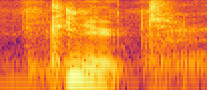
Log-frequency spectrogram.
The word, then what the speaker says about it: Canute: King Canute. It can also be pronounced as Canute. Canute.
